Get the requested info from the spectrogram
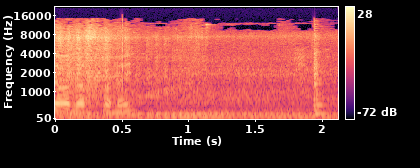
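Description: Auto-rickshaw engine running steadily, a low even hum with a fast pulsing rattle, heard from inside the passenger cab.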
